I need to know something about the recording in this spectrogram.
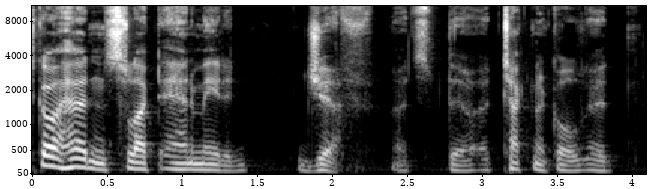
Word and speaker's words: GIF: ahead and select animated GIF. That's the technical, everyone calls it GIF, but apparently a couple of years ago it came out that you pronounce it as in the peanut butter GIF.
